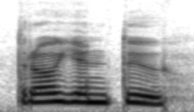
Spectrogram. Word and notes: droigheann dubh: gaelic

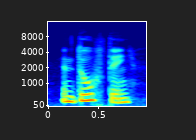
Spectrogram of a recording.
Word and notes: an t-Sultain: gaelic

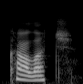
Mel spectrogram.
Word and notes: callaid: gaelic

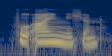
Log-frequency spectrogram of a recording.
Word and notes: fo-aibhnichean: gaelic

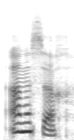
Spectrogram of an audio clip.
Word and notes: annasach: gaelic

